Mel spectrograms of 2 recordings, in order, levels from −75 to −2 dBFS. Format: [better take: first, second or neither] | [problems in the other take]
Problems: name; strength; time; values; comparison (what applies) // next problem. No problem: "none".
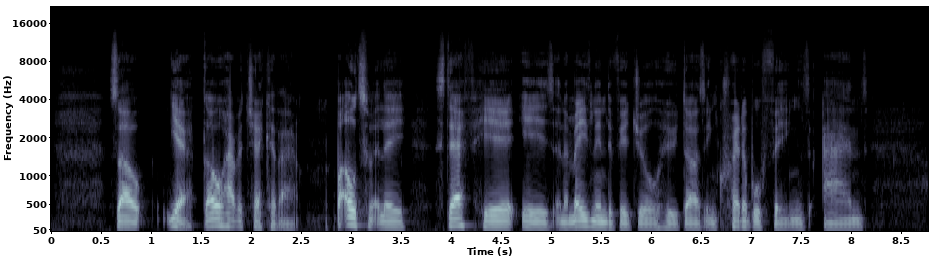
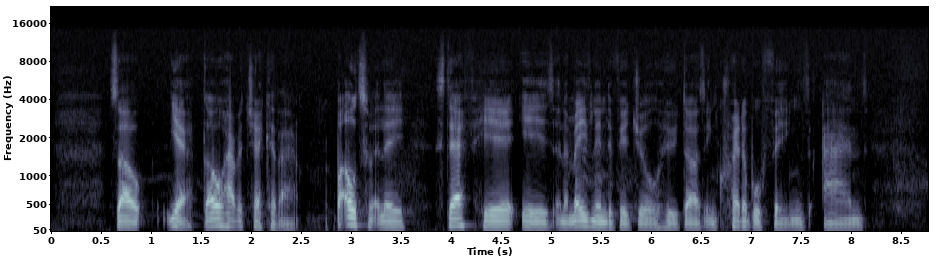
first | hiss; faint; throughout; 20 dB below the speech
